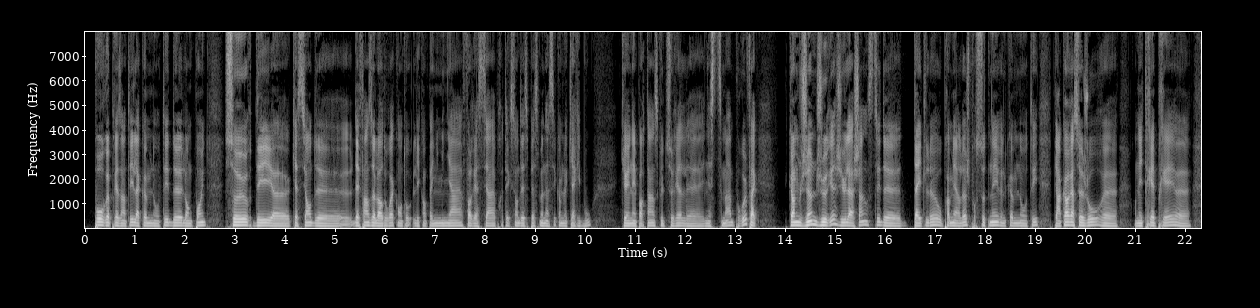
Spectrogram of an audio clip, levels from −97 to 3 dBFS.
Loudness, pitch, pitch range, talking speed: -23 LUFS, 110 Hz, 105-120 Hz, 175 wpm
